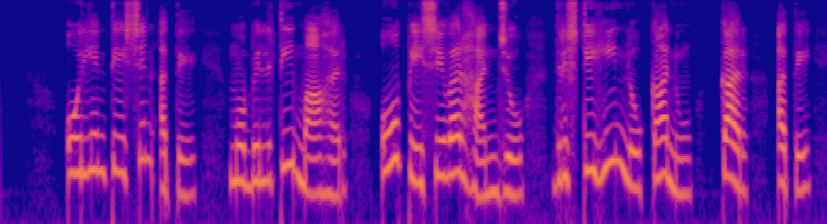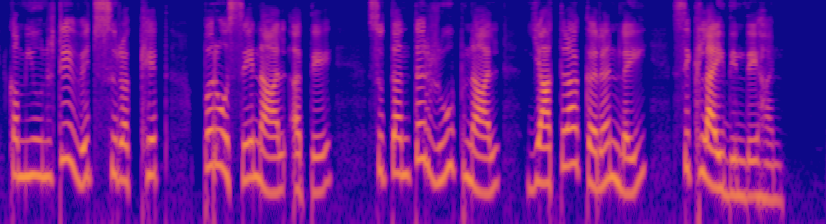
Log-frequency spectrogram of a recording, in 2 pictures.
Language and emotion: Punjabi, neutral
